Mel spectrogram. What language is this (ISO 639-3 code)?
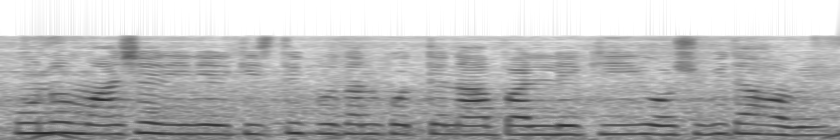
ben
